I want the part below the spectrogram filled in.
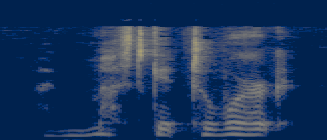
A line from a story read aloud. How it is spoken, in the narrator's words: murmured Lupin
